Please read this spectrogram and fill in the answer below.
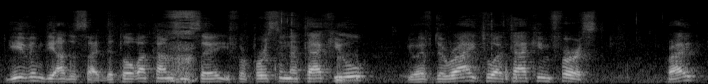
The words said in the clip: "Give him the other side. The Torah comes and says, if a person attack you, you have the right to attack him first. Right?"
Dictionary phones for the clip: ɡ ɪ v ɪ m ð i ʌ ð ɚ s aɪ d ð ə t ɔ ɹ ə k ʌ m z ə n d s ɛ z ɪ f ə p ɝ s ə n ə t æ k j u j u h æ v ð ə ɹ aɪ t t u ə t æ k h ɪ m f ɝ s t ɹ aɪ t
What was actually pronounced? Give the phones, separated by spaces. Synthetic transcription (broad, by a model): ɡ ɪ v ɪ m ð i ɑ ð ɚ s aɪ d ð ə t ɔ ɹ ə k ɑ m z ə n s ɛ ɪ f ə p ɝ s ə n ə t æ k j u j u h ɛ v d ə ɹ aɪ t t u ə t æ k h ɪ m f ɝ s t ɹ aɪ t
